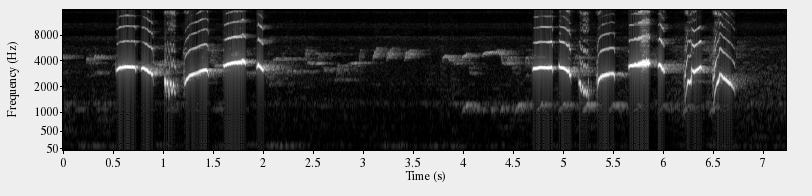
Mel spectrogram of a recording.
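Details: Oriental magpie-robin lure song used to coax birds into singing, known as kacer: bright whistled notes and steep slurred phrases in two loud bursts, a quiet stretch of soft repeated chips between, faint low hum beneath.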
